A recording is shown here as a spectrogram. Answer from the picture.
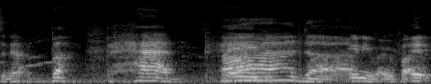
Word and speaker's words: Bhad: So anyway, but you know, I pronounce it now. Bad.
